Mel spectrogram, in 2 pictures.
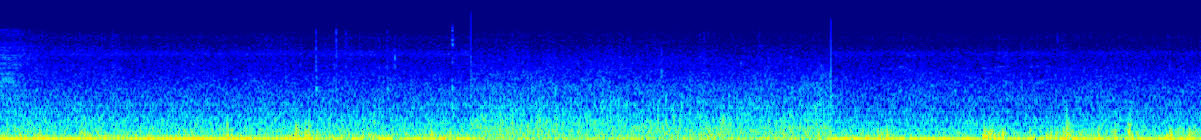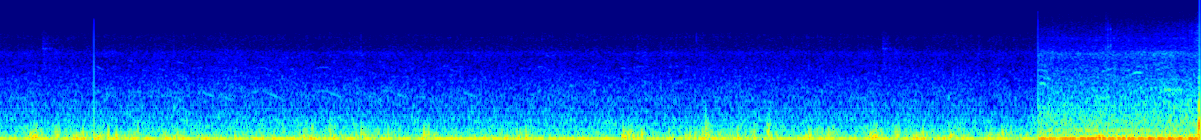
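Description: Waterside ambience on a busy harbour river: wind buffeting the microphone over a low rumble of boat engines and water. The low rumble grows louder near the end.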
